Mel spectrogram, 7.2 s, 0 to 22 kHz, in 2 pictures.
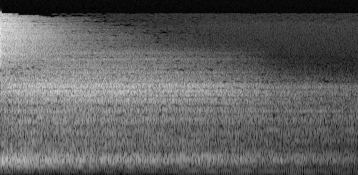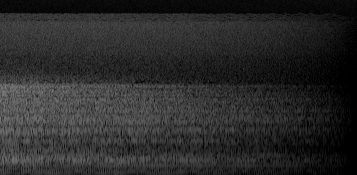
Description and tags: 10 Ride Long Cymbals & Snares
Bosphorus, bronze, bubinga, click, Cooper, crash, custom, cymbal, cymbals, drum, drumset, hi-hat, Istambul, metronome, one, one-shot, ride, shot, snare, TRX, turkish, turks, wenge, wood, Young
